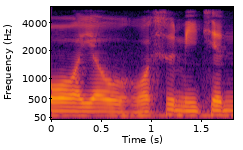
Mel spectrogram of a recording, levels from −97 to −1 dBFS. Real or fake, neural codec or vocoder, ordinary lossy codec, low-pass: real; none; none; 5.4 kHz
